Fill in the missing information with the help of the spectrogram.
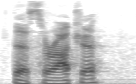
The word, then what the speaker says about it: sriracha: Sriracha. – You kind of blend the S and the R. – But isn't it S-I-R? – S-R-I-R. – S-R-I-R. – Sriracha.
